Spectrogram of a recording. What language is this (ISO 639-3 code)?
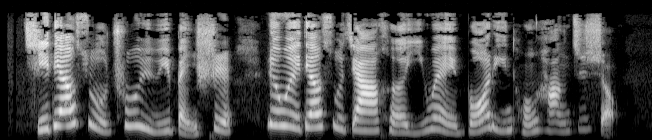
zho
